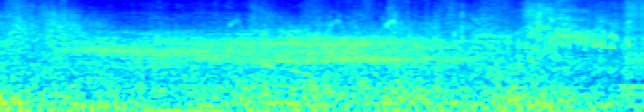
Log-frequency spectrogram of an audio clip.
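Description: Spells burst and crackle in the Hogwarts Legacy video game, a dense continuous barrage of blasts and whooshes with combat noise throughout, loud and unbroken.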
